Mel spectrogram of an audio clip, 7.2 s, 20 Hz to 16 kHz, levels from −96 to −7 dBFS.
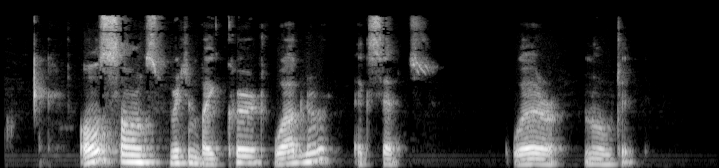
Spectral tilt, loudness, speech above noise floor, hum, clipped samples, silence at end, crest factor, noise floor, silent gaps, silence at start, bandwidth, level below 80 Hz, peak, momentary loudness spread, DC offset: -5.5 dB/octave; -17 LUFS; 66 dB; none; under 0.1%; 0.85 s; 16 dB; -83 dBFS; none; 0.35 s; 11.5 kHz; -62 dBFS; -2 dBFS; 19 LU; under 0.1%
